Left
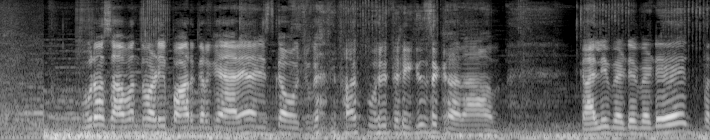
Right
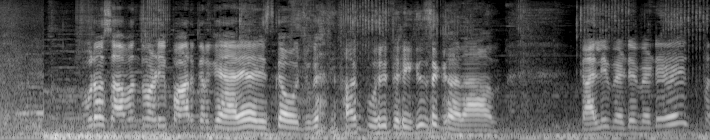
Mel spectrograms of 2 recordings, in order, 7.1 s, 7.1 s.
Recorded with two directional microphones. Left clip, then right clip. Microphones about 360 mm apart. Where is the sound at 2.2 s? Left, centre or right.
Centre.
